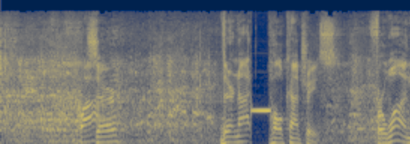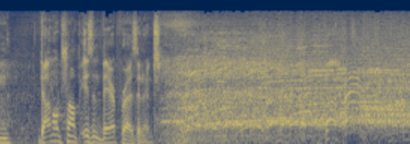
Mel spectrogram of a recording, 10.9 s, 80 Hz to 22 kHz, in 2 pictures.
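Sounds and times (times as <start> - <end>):
laughter: 0.0 - 3.0, 7.6 - 9.9
speech: 1.2 - 1.8, 2.9 - 8.2
sustained applause from a large studio audience: 8.0 - 10.9.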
